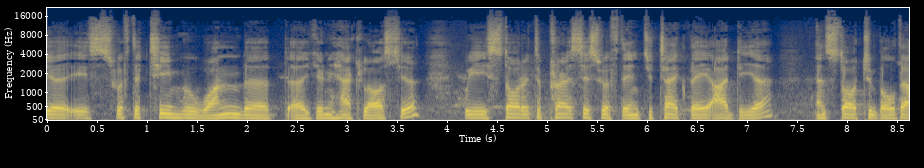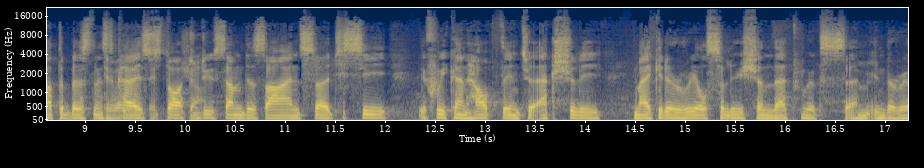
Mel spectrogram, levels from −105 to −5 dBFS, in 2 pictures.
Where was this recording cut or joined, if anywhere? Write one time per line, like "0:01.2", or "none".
none

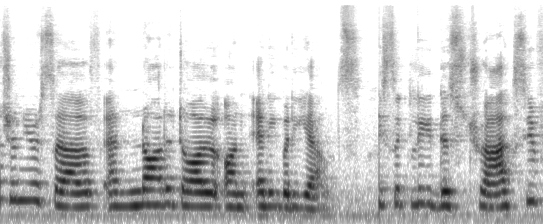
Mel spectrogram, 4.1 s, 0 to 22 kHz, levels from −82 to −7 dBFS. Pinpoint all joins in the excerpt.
0:02.8

